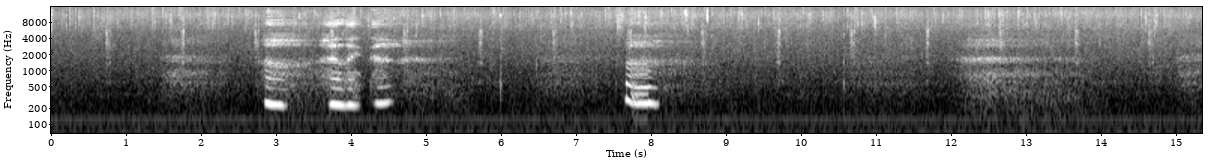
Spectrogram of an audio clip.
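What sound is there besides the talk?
rain falling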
